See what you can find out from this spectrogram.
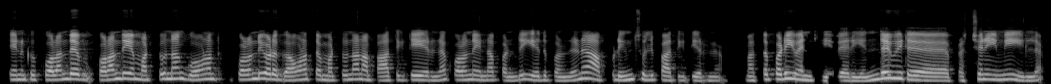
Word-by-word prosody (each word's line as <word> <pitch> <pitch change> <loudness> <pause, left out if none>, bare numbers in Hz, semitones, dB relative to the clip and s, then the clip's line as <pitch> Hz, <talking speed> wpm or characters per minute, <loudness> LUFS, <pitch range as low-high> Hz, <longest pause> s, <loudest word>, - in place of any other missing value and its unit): எனக்குக் 220 0 -4
குழந்த, 220 +4 +3 0.3
குழந்தய 255 +5 +4
மட்டும் 230 +4 -2
தான், 265 0 +2 0.6
குழந்தயோட 245 +2 +3
கவனத்த 225 +4 -2
மட்டும் 215 +4 -5
தான் 240 - 0
நான் 210 -3 -4
பாத்துக்கிட்டே 200 +2 0
இருந்தேன். 200 +4 -5
கொழந்த 210 +1 -1
என்ன 200 0 -3
பண்ணுது, 185 +4 -3
ஏது 200 +1 -4
பண்ணுனு 190 +10 -2
அப்படின்னு 210 +2 -3
சொல்லிப் 210 -1 -5
பாத்துக்கிட்டே 185 -1 -4
இருந்தேன். 180 +1 -11 0.2
மத்தபடி 235 +7 +2 0.5
வேற 175 -1 -1
எந்த 230 +9 +1 0.2
ஒரு 220 -6 +3 0.4
பிரச்சனையுமே 230 +3 +1
இல்ல. 175 +2 -3
215 Hz, 155 wpm, -24 LUFS, 195-235 Hz, 0.6 s, குழந்தய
